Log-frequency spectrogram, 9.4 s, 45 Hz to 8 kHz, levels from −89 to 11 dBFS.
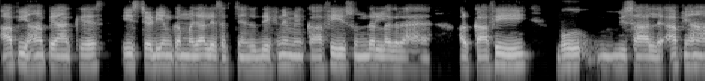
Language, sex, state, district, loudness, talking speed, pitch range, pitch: Hindi, male, Uttar Pradesh, Etah, -17 LUFS, 165 wpm, 110-120 Hz, 115 Hz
